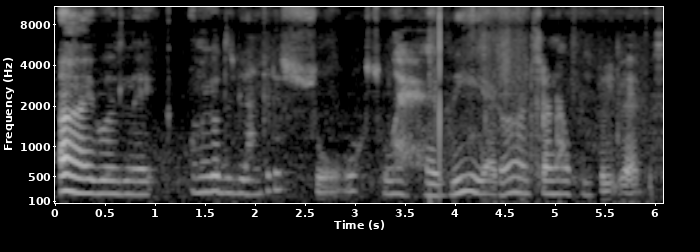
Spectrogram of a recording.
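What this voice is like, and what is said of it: Whispering. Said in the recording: “I'm so sorry if I'm like whispering right now, because everybody is asleep and I don't want to wake them up”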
